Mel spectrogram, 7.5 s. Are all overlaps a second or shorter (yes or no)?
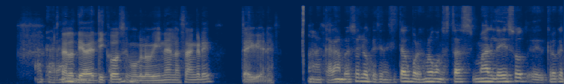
no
